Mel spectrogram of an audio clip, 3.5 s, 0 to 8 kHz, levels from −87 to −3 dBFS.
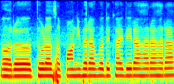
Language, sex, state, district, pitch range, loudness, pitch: Hindi, male, Bihar, Purnia, 200-205 Hz, -12 LUFS, 205 Hz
